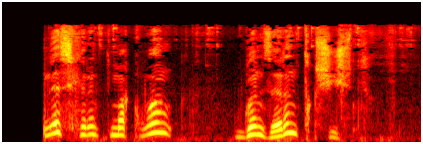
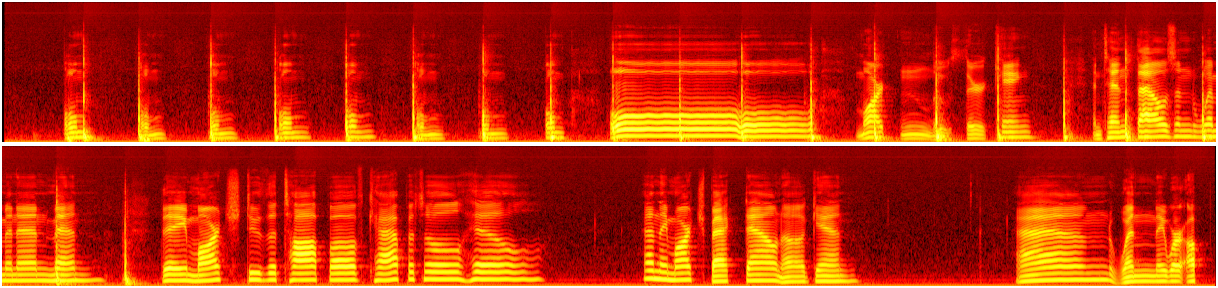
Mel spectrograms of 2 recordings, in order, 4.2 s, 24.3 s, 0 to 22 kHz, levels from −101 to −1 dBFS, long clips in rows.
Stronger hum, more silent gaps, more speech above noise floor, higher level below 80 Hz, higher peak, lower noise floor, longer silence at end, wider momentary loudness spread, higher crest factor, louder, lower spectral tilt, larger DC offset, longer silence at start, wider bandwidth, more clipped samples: neither; neither; second, 25 dB vs 34 dB; second, -64 dBFS vs -44 dBFS; second, -8 dBFS vs -4 dBFS; second, -49 dBFS vs -57 dBFS; about the same, 0.2 s vs 0.2 s; first, 19 LU vs 12 LU; about the same, 18 dB vs 22 dB; about the same, -24 LUFS vs -24 LUFS; second, -3 dB/octave vs -6.5 dB/octave; second, under 0.1% vs 0.5%; second, 0.4 s vs 0.6 s; second, 11.5 kHz vs over 20 kHz; neither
